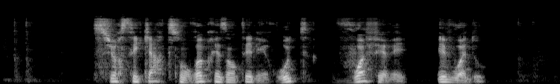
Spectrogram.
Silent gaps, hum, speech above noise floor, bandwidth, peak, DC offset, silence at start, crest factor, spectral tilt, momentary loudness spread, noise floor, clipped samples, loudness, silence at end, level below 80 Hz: none; none; 51 dB; 9.6 kHz; -2 dBFS; under 0.1%; 0.95 s; 20 dB; -4 dB/octave; 14 LU; -70 dBFS; under 0.1%; -20 LUFS; 0.75 s; -60 dBFS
